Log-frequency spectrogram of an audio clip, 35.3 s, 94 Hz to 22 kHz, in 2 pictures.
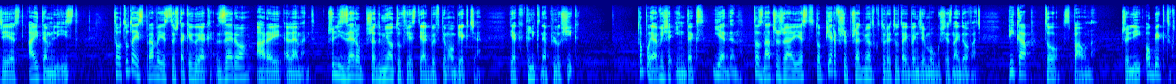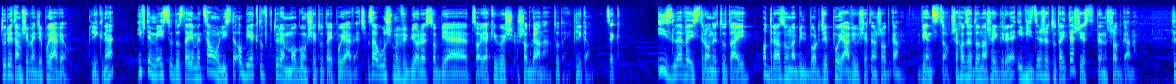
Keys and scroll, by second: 27.7 F22, 31.2 Escape, 34.9 e.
